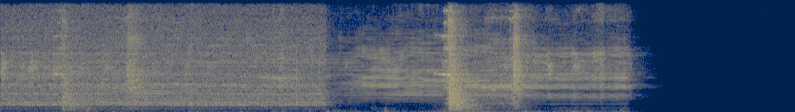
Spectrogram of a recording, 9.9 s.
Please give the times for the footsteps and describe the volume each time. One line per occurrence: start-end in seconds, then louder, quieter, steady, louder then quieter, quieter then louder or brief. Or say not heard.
not heard.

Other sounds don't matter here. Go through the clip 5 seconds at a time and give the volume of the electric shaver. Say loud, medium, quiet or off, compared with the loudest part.
medium, loud.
